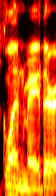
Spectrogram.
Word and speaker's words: Glen Mather: what do you do well my name is Glenn Mather as you said and you actually pronounced it right thanks Neil and the uh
